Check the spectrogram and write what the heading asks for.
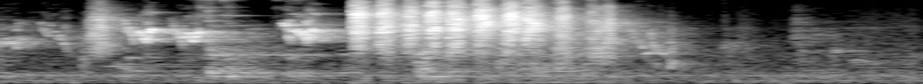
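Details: Pet budgerigars playing outside their cage, white budgie among them; a few chirps, then a loud run of rapid buzzy pulsed chatter for about a second and a half before fading to quiet.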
